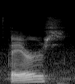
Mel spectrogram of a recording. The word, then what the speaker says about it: Thiers: It's just made in, I think it's pronounced Thiers, France, by people that Fred knows and trusts.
